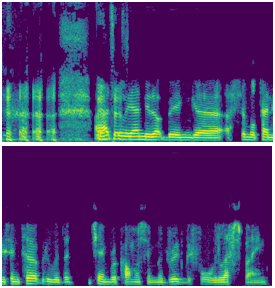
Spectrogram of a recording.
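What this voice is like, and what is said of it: Manchester English accent. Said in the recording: “I've got an accent, a Manchester accent in English ... I've got a rubbish Manchester accent in English”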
